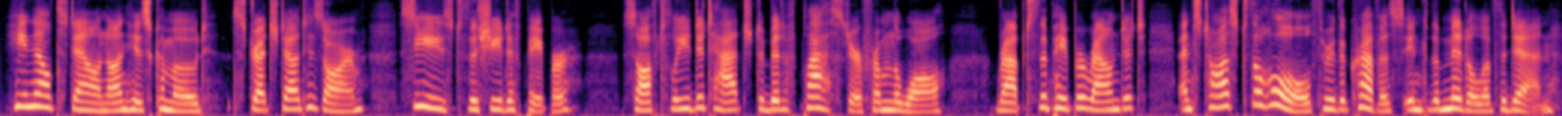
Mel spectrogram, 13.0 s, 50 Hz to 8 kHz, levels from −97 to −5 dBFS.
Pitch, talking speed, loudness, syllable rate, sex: 230 Hz, 195 wpm, -17 LUFS, 5.1 syllables/s, female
